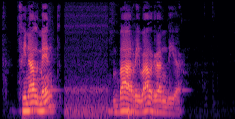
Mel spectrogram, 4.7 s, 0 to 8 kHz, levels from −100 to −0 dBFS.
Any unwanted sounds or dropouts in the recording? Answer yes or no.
no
